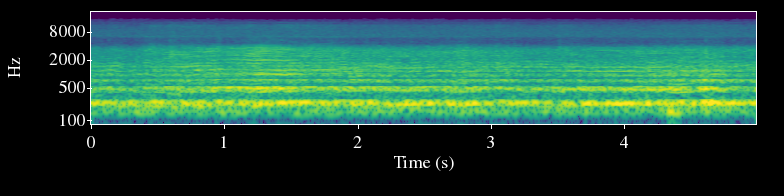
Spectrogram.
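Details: Honey bees feeding at a 3D-printed table-top feeder in a garage in Colorado in January during warm 60-degree weather; a steady, dense buzzing hum of many wings with wavering overlapping tones, continuous throughout.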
